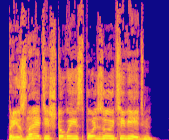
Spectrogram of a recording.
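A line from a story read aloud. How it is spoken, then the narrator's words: Shouted, young man. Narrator (Russian): выкрикнул молодой, но уже лысеющий репортер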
